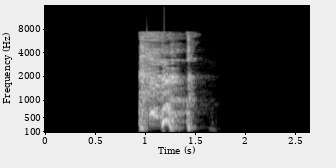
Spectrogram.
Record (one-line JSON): {"cough_length": "2.6 s", "cough_amplitude": 27998, "cough_signal_mean_std_ratio": 0.34, "survey_phase": "beta (2021-08-13 to 2022-03-07)", "age": "45-64", "gender": "Female", "wearing_mask": "No", "symptom_runny_or_blocked_nose": true, "smoker_status": "Ex-smoker", "respiratory_condition_asthma": false, "respiratory_condition_other": false, "recruitment_source": "REACT", "submission_delay": "1 day", "covid_test_result": "Negative", "covid_test_method": "RT-qPCR"}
